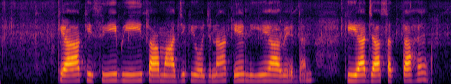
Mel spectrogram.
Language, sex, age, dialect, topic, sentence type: Hindi, female, 25-30, Awadhi Bundeli, banking, question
